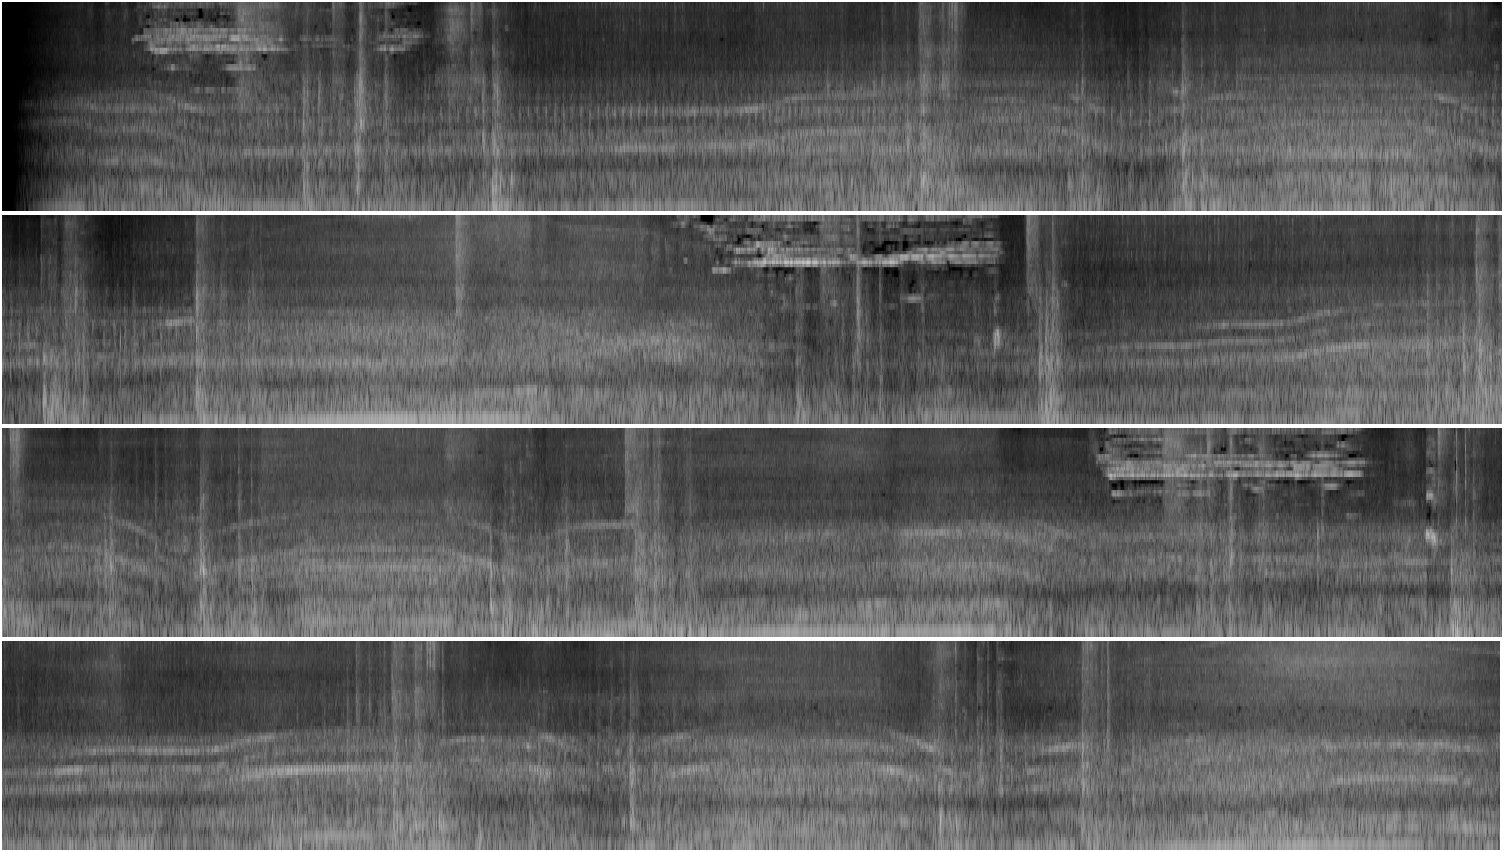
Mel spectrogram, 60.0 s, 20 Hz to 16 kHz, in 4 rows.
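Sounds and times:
garbage truck engine running: 0.4s - 59.9s
air brakes hissing: 1.4s - 3.0s, 3.8s - 4.8s
hydraulic whine: 18.8s - 59.9s.

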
